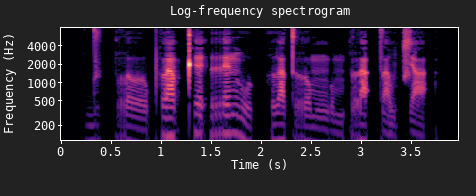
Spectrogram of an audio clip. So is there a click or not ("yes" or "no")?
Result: no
